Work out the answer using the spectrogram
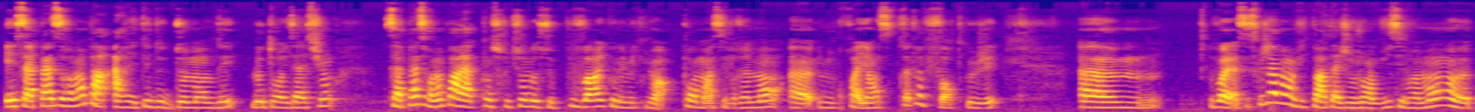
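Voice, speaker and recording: A woman's voice: medium pitch, normal speed, a bit bright. A woman from Guadeloupe talking straight to her audience in a casual solo vlog, impassioned and indignant. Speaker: vlogger.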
